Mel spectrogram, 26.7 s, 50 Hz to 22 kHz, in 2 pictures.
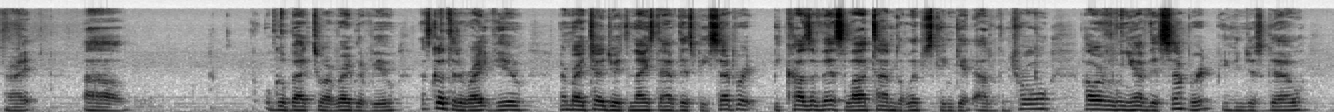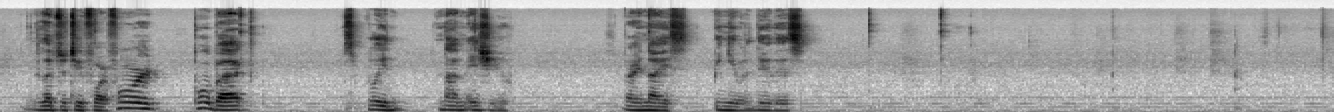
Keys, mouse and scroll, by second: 0.5 middle click, 2.7 click, 4.4 click, 4.5 click, 11.2 click, 11.2 click, 11.7 click, 14.3 click, 18.1 click, 22.0 click, 25.7 middle click.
